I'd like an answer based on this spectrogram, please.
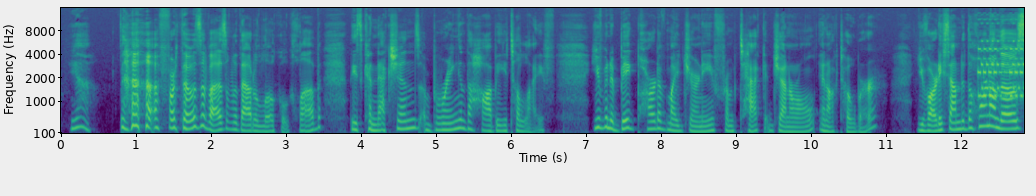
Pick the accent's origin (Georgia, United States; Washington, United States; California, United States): California, United States; we didn't have anything like that in California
